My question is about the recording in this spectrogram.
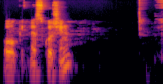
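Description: A voice speaks briefly for the first second, then a pause with a faint short click near the end.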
